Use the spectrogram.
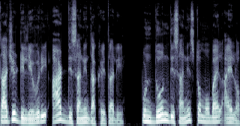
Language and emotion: Goan Konkani, neutral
